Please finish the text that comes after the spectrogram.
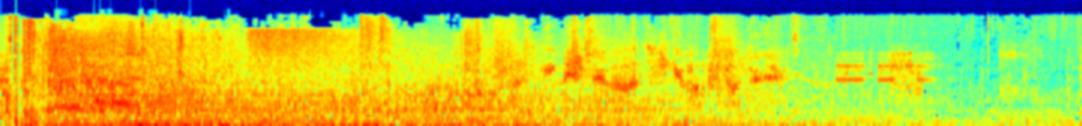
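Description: Loud, deep explosions boom and rumble in a theater area of the video game Bioshock, starting heavy and slowly fading as debris clatters, with no talking.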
